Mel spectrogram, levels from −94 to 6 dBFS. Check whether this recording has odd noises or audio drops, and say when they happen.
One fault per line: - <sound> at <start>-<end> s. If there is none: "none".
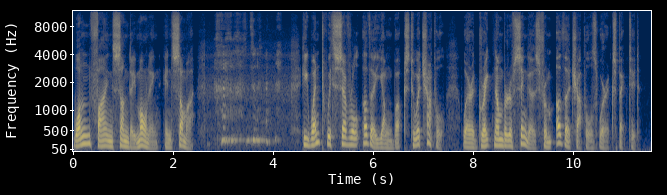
- laugh at 2.7-4.2 s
